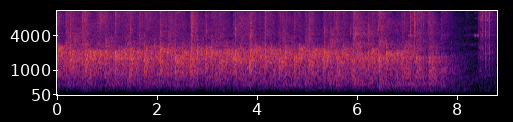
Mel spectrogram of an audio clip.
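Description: People applaud in a room.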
